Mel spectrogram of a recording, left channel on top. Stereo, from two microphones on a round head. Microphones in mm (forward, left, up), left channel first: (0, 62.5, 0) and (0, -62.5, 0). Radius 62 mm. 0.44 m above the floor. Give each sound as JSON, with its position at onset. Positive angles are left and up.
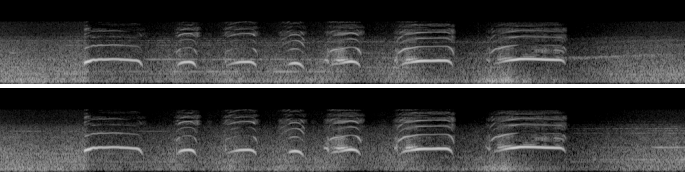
{"t": 0.8, "sound": "a scream", "side_deg": 0}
